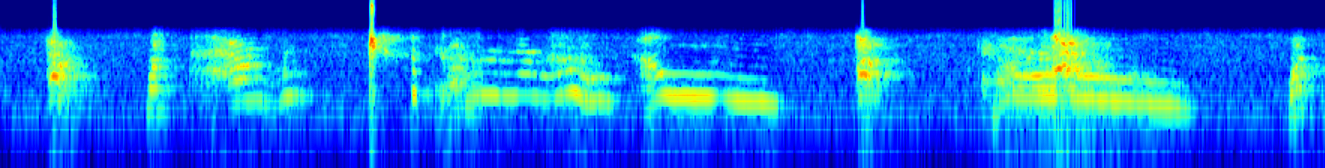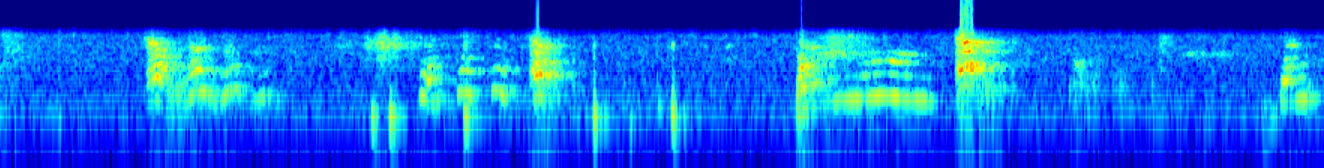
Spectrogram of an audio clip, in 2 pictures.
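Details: Female Pomeranian being taught to howl, mostly barking with a few tentative howls: short yappy barks mixed with wavering rising-and-falling howl notes, alongside people's voices and sharp clicks.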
